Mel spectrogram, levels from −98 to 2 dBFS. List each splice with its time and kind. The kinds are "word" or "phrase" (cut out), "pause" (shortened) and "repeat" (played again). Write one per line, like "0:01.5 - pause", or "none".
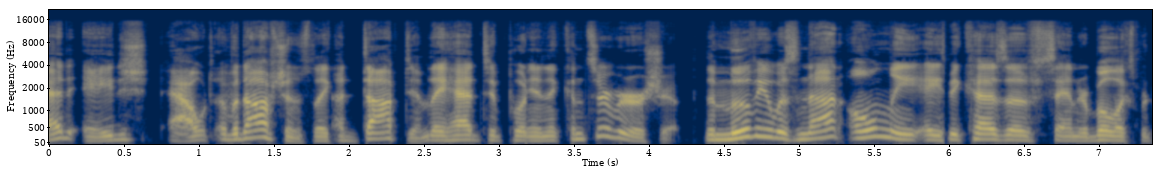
0:01.9 - word
0:02.5 - word
0:03.2 - word
0:04.3 - pause
0:06.0 - word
